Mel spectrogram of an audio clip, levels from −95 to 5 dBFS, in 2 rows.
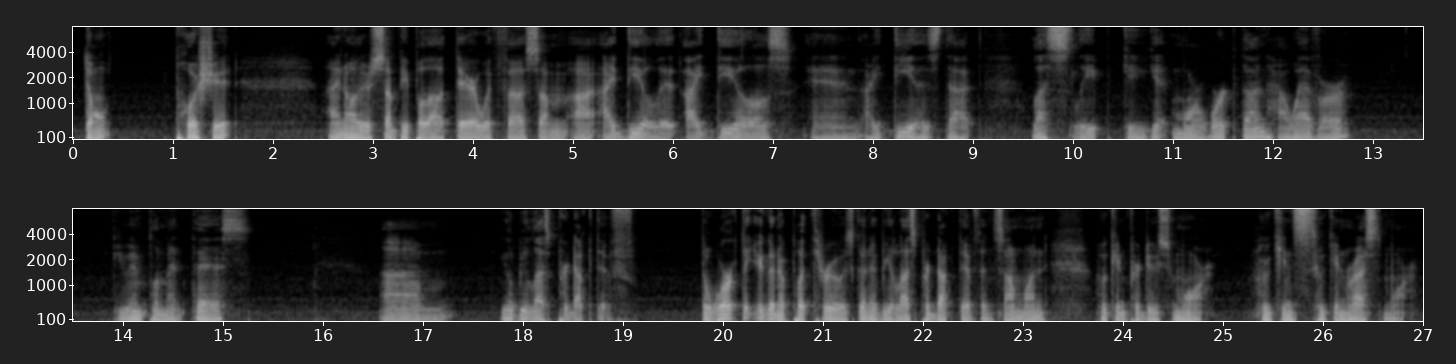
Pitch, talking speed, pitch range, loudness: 100 Hz, 140 wpm, 95-105 Hz, -33 LUFS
